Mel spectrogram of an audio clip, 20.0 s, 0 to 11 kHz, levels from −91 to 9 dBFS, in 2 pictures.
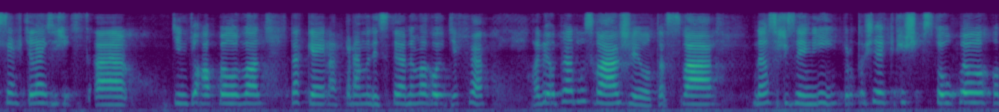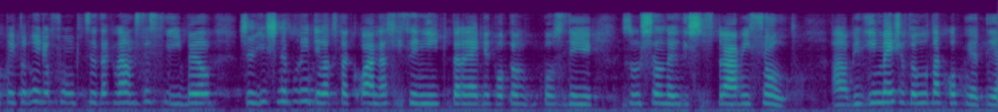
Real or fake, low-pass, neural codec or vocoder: fake; 7.2 kHz; codec, 16 kHz, 1 kbps, FunCodec, trained on Chinese and English, 50 frames a second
